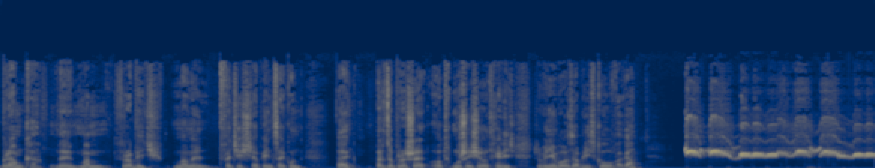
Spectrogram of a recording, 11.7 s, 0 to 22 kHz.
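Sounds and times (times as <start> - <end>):
speech: 0.0 - 8.7
referee-style apito whistle blown to signal goals: 9.1 - 11.6.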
